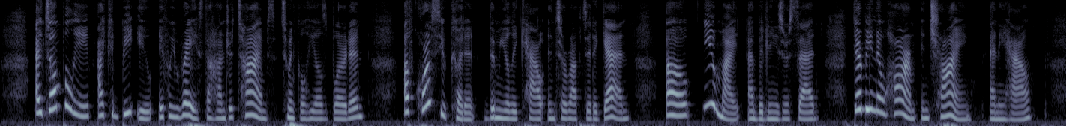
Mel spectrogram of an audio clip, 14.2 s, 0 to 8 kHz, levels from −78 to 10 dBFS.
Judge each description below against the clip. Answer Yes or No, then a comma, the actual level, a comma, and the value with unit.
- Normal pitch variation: No, wide, 7.4 semitones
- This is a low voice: No, high, 195 Hz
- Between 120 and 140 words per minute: No, average, 150 wpm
